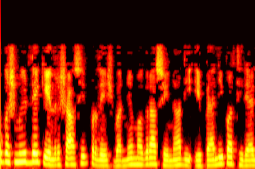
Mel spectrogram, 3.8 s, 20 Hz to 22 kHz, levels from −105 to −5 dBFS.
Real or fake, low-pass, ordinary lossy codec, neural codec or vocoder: real; 7.2 kHz; none; none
